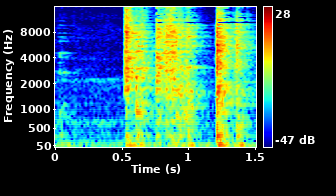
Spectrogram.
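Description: Dishes and cutlery clatter in a sink: two bright bursts of clinking metal and ceramic, a quick rattle then another sharp clatter, with no one speaking.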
